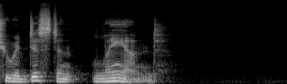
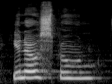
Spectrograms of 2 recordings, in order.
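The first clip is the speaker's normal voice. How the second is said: mom voice; 10 semitones higher than usual. Acted. Mom addressing Spoon.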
